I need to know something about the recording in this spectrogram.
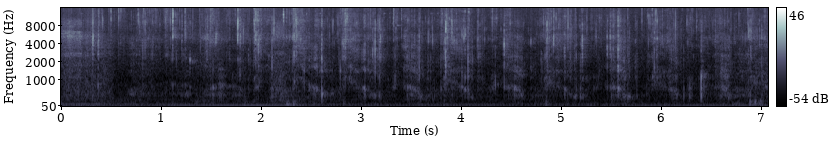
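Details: Max, a pet dog, gnawing a beef rib indoors in a small room: rapid irregular crunches, bites and wet chewing clicks follow one another almost continuously, with a low steady hum in the background.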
